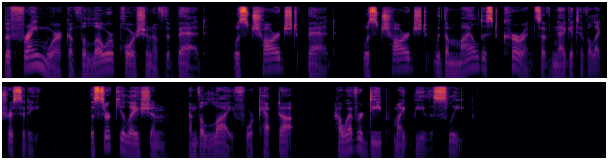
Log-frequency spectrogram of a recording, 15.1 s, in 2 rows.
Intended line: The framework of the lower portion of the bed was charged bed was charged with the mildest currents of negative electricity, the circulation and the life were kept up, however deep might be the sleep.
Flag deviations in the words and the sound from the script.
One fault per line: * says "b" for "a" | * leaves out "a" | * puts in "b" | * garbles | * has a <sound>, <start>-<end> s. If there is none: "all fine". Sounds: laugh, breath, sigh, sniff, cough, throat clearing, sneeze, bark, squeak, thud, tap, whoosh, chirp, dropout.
all fine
